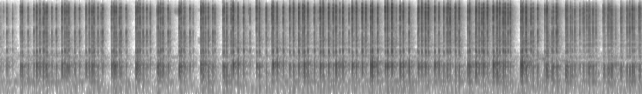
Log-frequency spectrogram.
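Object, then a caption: Softcover paperback book with glossy cover. A softcover paperback book held upright in both hands has its glossy cover tapped fast with long nails. The result is a rapid, continuous string of crisp, bright clicks with almost no low end, each dying away almost instantly, broken by a few brief pauses.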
